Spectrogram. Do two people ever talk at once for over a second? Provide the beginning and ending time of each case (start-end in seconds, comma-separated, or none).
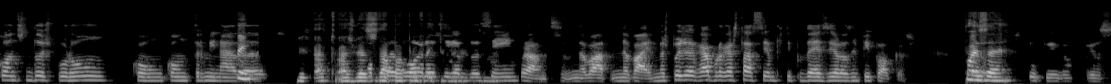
3.7-5.1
